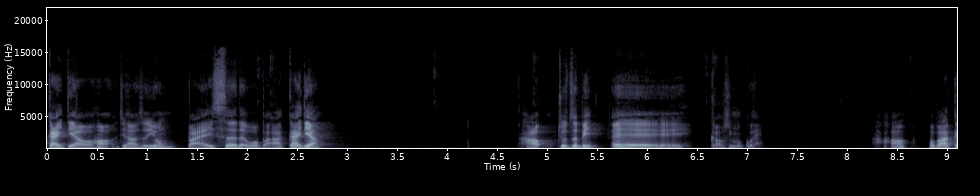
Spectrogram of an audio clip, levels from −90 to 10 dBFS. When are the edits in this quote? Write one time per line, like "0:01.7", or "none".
none

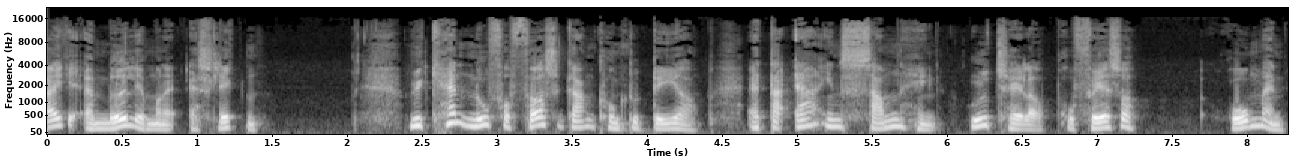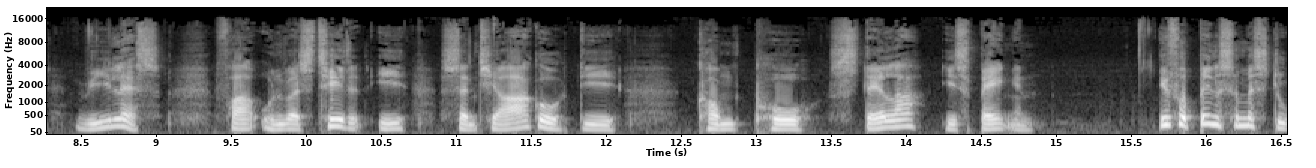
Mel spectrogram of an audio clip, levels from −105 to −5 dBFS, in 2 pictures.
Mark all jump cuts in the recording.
none

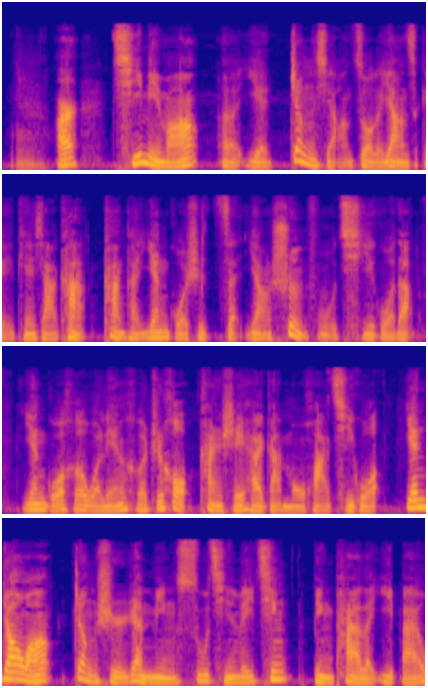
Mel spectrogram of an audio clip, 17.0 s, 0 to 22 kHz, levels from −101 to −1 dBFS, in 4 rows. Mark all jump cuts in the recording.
0:08.6
0:12.5
0:15.7

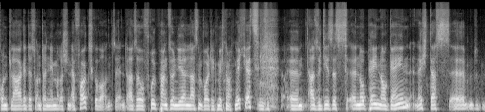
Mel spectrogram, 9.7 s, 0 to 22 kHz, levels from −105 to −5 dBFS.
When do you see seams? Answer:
0:02.5
0:05.7

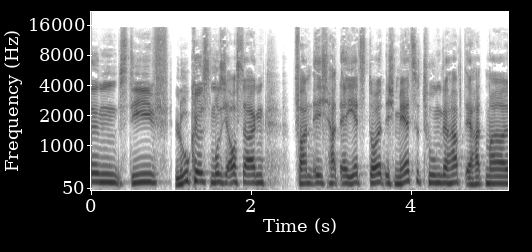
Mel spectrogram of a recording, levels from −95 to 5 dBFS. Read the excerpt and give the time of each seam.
0:01.0
0:02.4

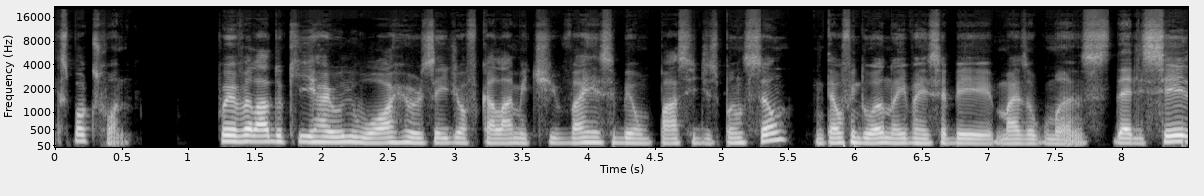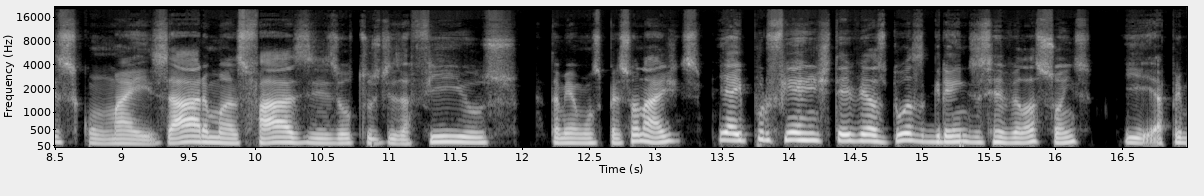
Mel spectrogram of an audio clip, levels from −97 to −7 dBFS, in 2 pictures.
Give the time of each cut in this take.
0:13.4

